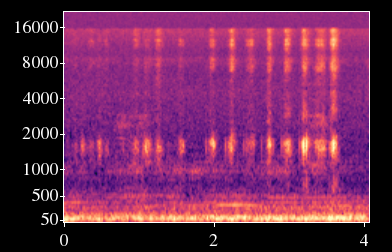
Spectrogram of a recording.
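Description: A pencil scratches sketch lines across a small square white stretched cotton canvas panel with a textured primed surface. Quiet, repeated short scratchy strokes with bright, rasping edges sit over a steady low rumble.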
